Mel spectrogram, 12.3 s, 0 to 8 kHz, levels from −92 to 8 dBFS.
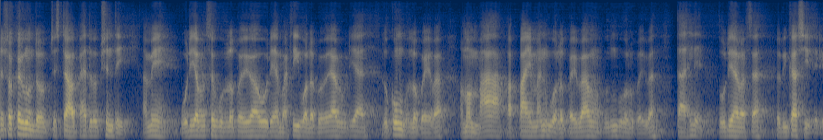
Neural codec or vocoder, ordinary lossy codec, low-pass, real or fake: codec, 16 kHz, 0.3 kbps, FocalCodec; none; none; fake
